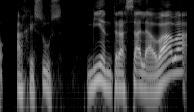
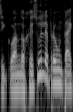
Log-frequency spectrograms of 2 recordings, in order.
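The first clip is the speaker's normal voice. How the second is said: ordinary talk, nothing marked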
